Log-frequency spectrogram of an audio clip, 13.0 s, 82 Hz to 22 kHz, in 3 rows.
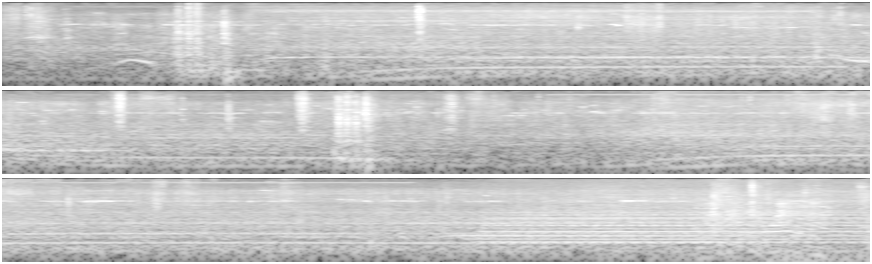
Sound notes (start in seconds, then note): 10.8 train Horn Blaring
